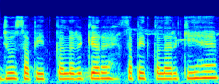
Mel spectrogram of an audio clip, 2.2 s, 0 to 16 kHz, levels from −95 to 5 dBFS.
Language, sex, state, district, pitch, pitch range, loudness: Hindi, female, Bihar, Saran, 245 Hz, 235-250 Hz, -17 LUFS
